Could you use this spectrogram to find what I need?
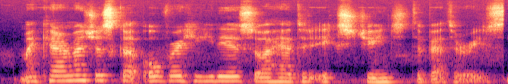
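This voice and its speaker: A woman with a Korean accent speaks at a moderate pace and medium pitch with ordinary pitch variation. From South Korea. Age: 30s. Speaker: beauty vlogger. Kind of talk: makeup tutorial. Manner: casual, conversational.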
